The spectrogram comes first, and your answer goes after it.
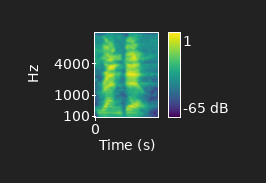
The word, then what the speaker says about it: Randell: My name is pronounced Randell.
